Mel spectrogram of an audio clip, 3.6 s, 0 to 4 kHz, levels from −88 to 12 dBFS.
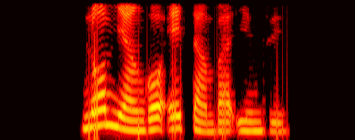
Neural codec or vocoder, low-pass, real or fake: none; 3.6 kHz; real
